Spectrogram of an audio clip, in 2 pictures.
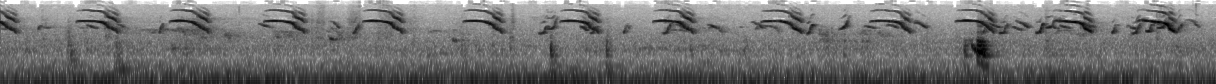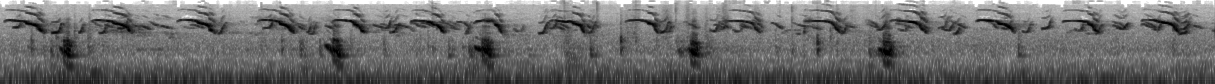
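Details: A brood of newly hatched black chicks keeps up shrill, down-slurred peeps in a dense overlapping chorus, about two or three notes each second, with faint knocks and scratching sounds beneath.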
